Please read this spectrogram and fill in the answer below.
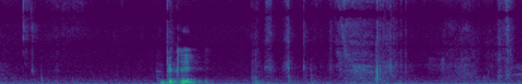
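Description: A page of a hardcover photo book being turned by hand: soft paper rubbing and sliding with a few light ticks, starting about halfway through. A brief voice sound comes just before it.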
